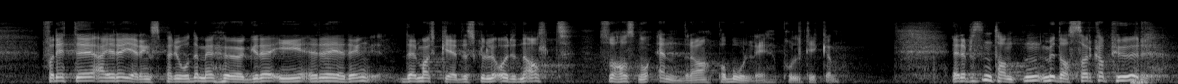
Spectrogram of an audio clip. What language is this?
Norwegian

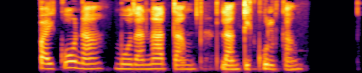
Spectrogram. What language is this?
Jauja Wanca Quechua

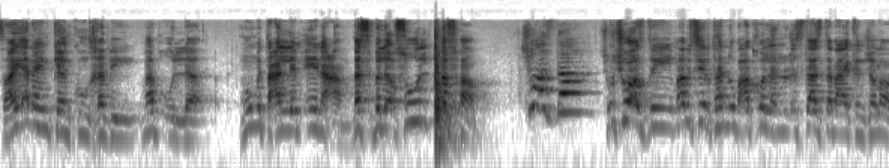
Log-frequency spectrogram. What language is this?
Arabic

